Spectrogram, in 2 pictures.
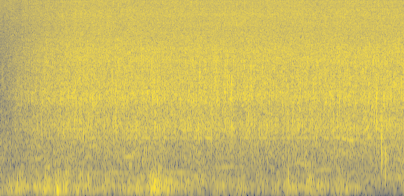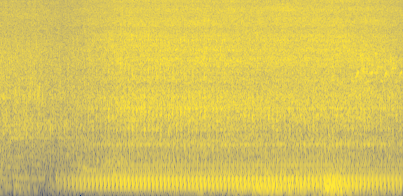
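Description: Steady outdoor background noise, joined about six seconds in by a steady low hum that fades near the end.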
